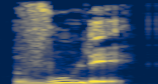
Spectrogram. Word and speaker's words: voulez: Same thing here, classic ending EZ for vous, but then you pronounce it E. Vous voulez.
